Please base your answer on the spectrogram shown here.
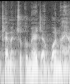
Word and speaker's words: Clement Chukwumerija Ogbonnaya: You know, like, even me starting this podcast and saying Clement Chukwumerija Ogbonnaya, I'm pronouncing it the way my father would pronounce it, or my dad would.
